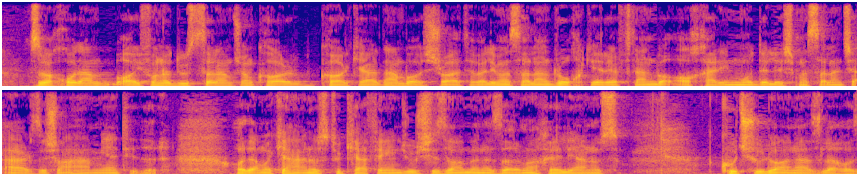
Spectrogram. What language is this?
Persian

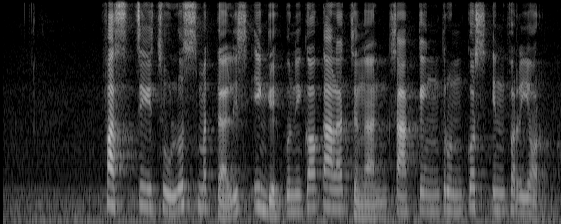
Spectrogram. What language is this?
Javanese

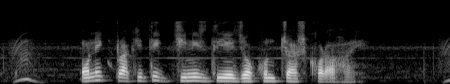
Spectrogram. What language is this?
Bangla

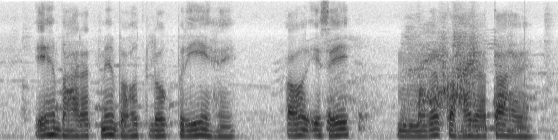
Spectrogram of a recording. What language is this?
Hindi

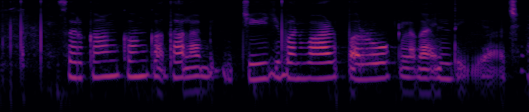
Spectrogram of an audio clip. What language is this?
Magahi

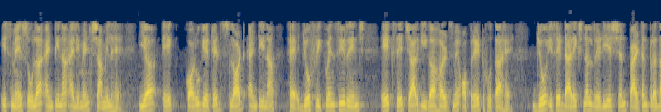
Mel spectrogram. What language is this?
Telugu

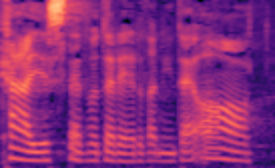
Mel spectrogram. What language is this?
Welsh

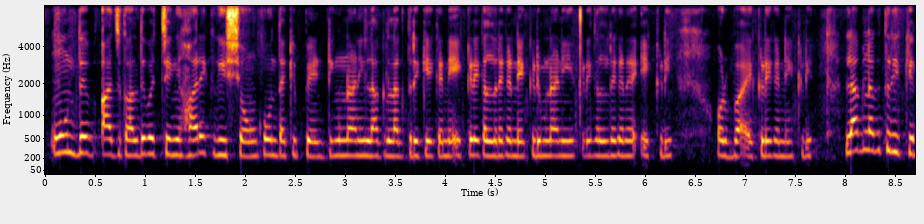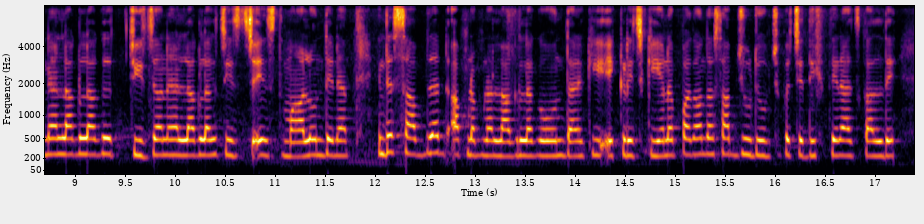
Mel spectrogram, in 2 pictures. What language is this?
Dogri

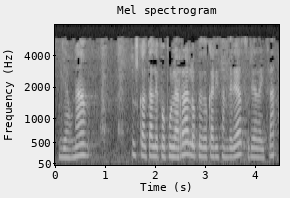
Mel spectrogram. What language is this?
Basque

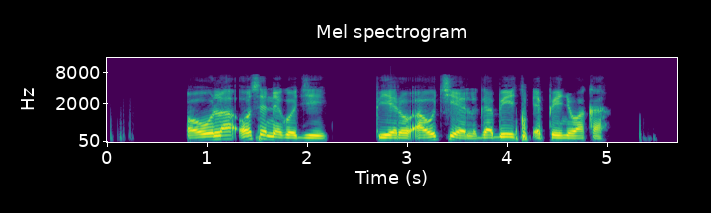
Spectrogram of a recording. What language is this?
Luo (Kenya and Tanzania)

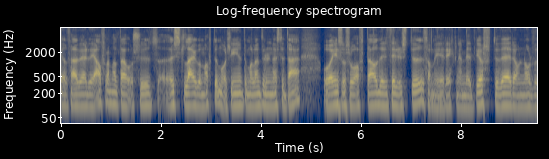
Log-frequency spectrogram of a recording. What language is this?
Icelandic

